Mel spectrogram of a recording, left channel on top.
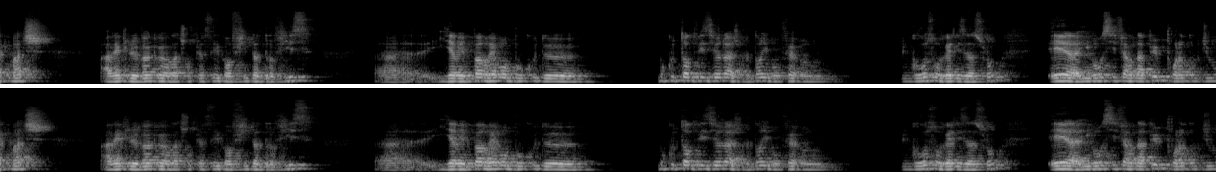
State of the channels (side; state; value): both; normal; correlation 0.68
